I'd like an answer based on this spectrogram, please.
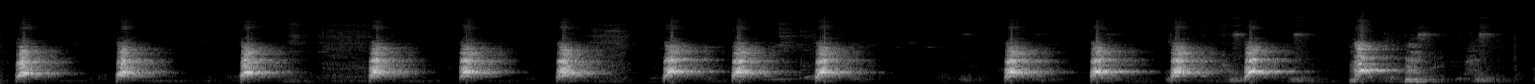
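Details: A young German Shepherd guarding the house barks at a goat, a run of sharp, mid-pitched barks roughly one each second.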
